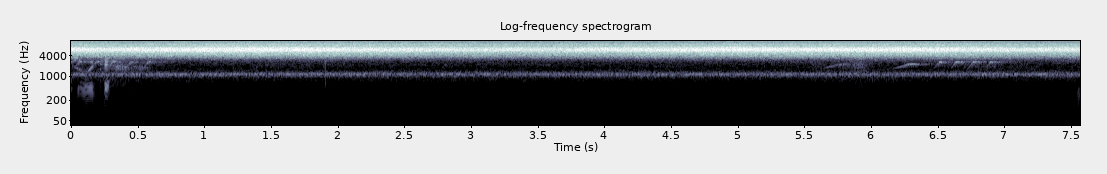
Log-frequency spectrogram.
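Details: A cicada chorus fills the air with a loud, constant, high hissing drone, with a brief burst of speech at the very start and a few faint chirps from other creatures.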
